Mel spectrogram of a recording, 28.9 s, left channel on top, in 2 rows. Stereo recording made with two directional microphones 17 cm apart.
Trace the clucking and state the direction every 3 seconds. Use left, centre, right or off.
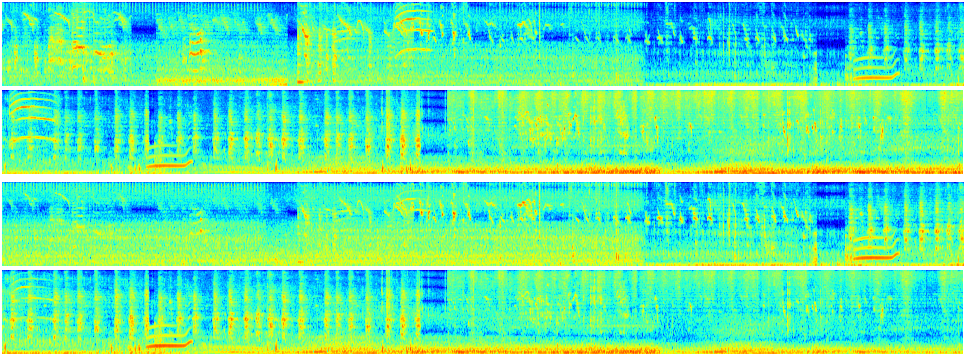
left, left, right, right, right, right, centre, left, left, left.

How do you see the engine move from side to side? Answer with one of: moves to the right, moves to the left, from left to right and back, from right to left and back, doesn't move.
moves to the left.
